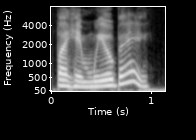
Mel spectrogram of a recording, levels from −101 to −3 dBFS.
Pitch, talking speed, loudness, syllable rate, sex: 215 Hz, 210 wpm, -15 LUFS, 5.2 syllables/s, female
